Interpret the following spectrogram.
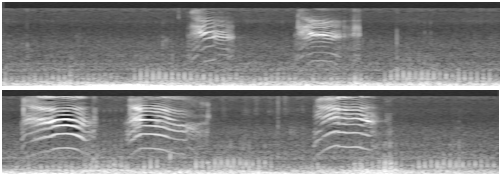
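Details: Newborn kittens calling loudly as their mother is unwell; five bursts of shrill, arching mews come roughly once a second, several voices stacked together, over a faint low hum.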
